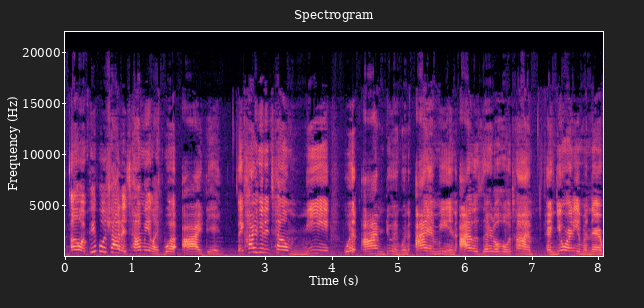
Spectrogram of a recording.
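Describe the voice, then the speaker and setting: A young adult woman vlogger talks casually to the camera while eating, in a loose, chatty mukbang style packed with fillers. Her voice sits high and has a sharp tone.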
